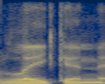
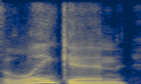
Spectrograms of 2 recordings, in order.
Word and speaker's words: Laken: overall racist fearmongering but Biden's pronunciation of lakan as Lincoln really pissed Marge off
